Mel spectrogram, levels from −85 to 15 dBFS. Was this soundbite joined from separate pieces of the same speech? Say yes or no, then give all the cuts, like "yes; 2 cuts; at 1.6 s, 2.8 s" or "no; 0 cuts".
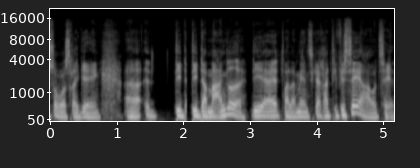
yes; 3 cuts; at 2.0 s, 3.0 s, 3.5 s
